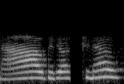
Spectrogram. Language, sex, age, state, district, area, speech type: Odia, female, 18-30, Odisha, Nayagarh, rural, conversation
